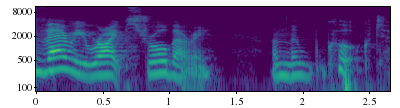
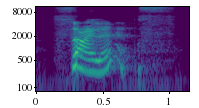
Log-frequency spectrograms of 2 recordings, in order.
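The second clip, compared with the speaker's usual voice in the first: cried out; 4 semitones higher, 6 dB louder than usual. A narrator's reading. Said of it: "cried Princess Lolly".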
